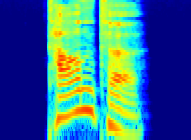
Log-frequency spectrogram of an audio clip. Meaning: inflection of tarnen: 1. first/third-person singular preterite 2. first/third-person singular subjunctive II
- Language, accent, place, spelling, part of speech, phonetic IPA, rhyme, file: German, Germany, Berlin, tarnte, verb, [ˈtaʁntə], -aʁntə, De-tarnte.ogg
